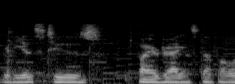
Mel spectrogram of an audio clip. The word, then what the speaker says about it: Gradius: And if it's pissing anyone off that I keep saying Gradius, great. Because as we learned, that's how it's pronounced from playing Gradius Gaiden.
